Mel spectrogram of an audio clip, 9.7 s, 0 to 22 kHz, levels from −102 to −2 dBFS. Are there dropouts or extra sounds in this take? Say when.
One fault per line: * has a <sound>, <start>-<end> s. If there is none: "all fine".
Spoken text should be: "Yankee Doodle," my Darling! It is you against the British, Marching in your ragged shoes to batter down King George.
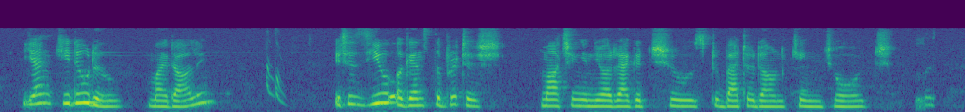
* has a chirp, 2.7-2.9 s
* has a laugh, 9.2-9.4 s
